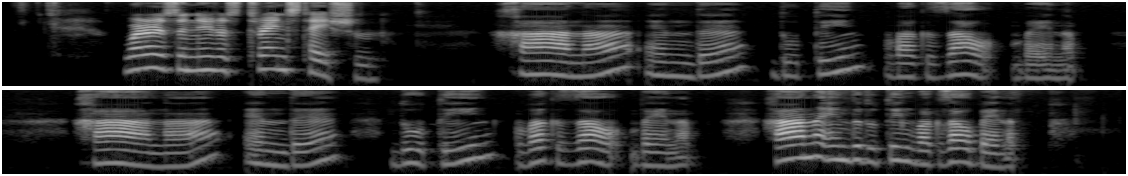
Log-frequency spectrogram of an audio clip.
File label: Where is the nearest train station, Buryat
